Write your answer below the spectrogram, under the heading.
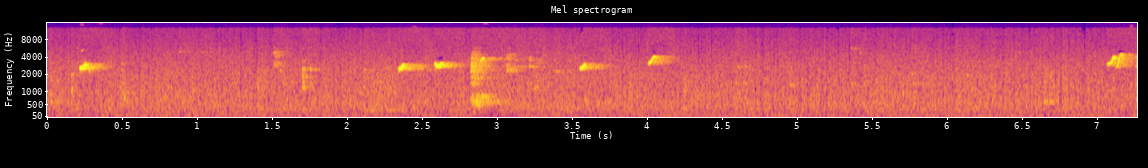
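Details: Young Bielefelder chicks giving thin, high peeps at irregular intervals, several clustered near the middle, with faint soft rustling and constant low hiss behind them.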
